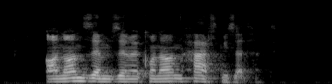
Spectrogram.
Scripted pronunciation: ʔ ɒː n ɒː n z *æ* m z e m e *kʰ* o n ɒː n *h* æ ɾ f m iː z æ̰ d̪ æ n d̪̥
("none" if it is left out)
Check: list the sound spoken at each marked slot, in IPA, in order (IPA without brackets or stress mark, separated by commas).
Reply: e, kʰ, h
